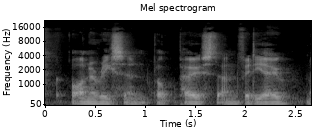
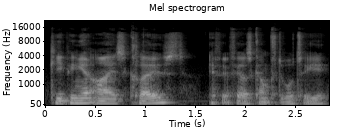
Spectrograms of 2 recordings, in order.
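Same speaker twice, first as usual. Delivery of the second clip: measured meditation voice with long pauses; guided meditation. Real, not acted. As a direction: guide listeners gently through breathing, phrase by phrase. Leads a guided breathing meditation.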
